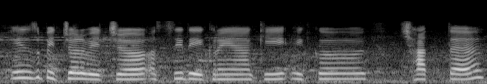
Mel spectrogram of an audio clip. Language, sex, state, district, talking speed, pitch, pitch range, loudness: Punjabi, female, Punjab, Kapurthala, 135 wpm, 250 Hz, 235-265 Hz, -18 LUFS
